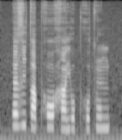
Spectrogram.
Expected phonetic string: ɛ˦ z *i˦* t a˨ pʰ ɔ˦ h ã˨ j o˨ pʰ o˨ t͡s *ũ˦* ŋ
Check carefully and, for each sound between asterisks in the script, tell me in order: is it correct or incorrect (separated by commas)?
correct, correct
